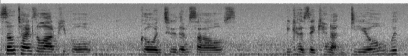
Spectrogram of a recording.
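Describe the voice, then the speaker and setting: At a moderate pace and medium pitch, a woman speaks with long, frequent pauses over noticeable background noise. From Hawaii. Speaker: Buddhist practitioner and chapter leader. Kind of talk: informal teaching talk.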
